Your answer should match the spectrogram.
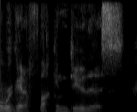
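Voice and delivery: low, soft hushed vow; retold whisper. Father to pub owner during comeback, quiet intense promise. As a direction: murmur it close to his ear. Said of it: "whispered in his ear".

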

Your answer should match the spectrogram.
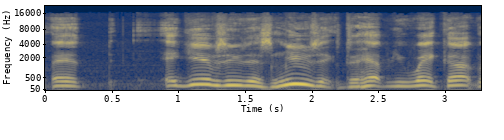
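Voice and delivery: ordinary talk

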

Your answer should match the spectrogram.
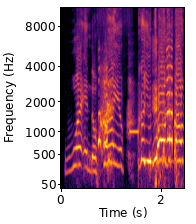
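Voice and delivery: high, rising incredulity; can't believe what he heard; outraged disbelief. Real, not acted. Outraged at hot take.

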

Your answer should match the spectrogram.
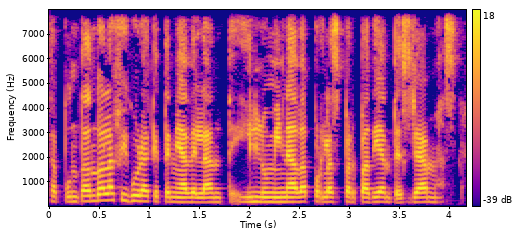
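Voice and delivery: plain reading voice

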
